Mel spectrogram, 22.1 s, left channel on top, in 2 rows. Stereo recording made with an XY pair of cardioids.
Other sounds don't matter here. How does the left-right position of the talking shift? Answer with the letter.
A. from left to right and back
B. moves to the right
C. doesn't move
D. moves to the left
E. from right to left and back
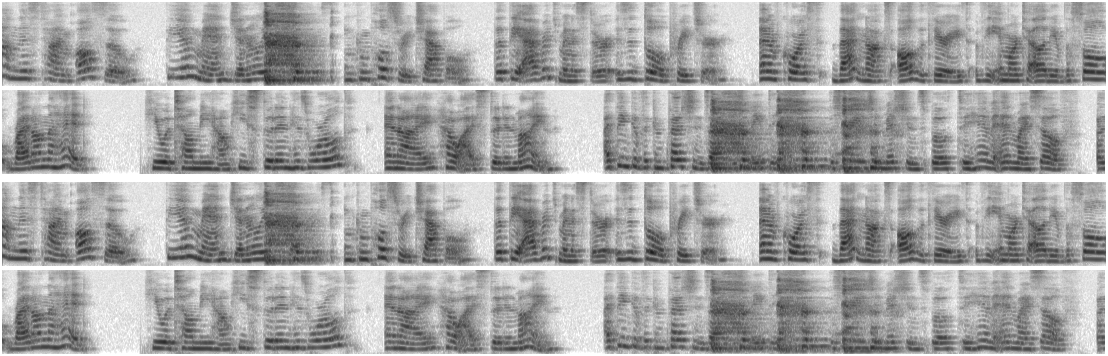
D.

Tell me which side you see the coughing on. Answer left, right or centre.
left.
